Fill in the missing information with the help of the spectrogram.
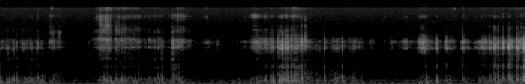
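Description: Long nails scratch across the sequined surface of a red sequin Christmas ornament with gold braid. The result is quiet, crisp scratching and rustling in uneven bursts, bright and papery on top with a soft low rumble underneath.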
